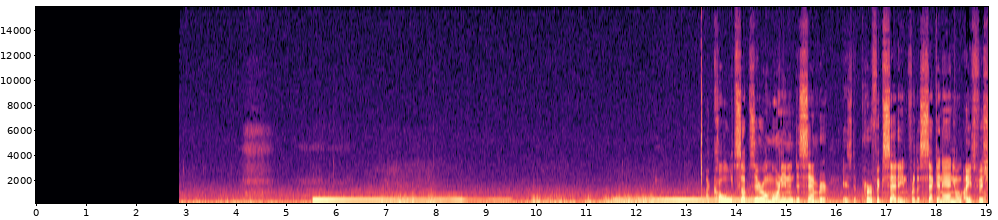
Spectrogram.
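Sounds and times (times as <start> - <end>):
constant low rumble: 2.9 - 19.0
deep horn blasts: 5.3 - 16.1.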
